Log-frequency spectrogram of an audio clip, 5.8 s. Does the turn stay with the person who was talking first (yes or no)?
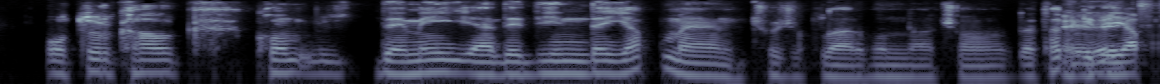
yes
